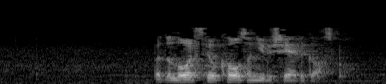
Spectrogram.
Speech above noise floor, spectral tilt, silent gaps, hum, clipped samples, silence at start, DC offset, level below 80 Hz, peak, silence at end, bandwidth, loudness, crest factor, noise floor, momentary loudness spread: 28 dB; -8 dB/octave; none; none; under 0.1%; 1.55 s; under 0.1%; -66 dBFS; -10 dBFS; 0.35 s; 5.8 kHz; -28 LUFS; 20 dB; -56 dBFS; 14 LU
